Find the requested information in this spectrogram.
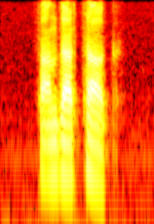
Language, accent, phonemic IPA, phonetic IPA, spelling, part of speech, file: Armenian, Eastern Armenian, /sɑnd͡zɑɾˈt͡sʰɑk/, [sɑnd͡zɑɾt͡sʰɑ́k], սանձարձակ, adjective, Hy-սանձարձակ.ogg
- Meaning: 1. reinless, unbridled 2. unruly, ungovernable, lawless, disorderly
